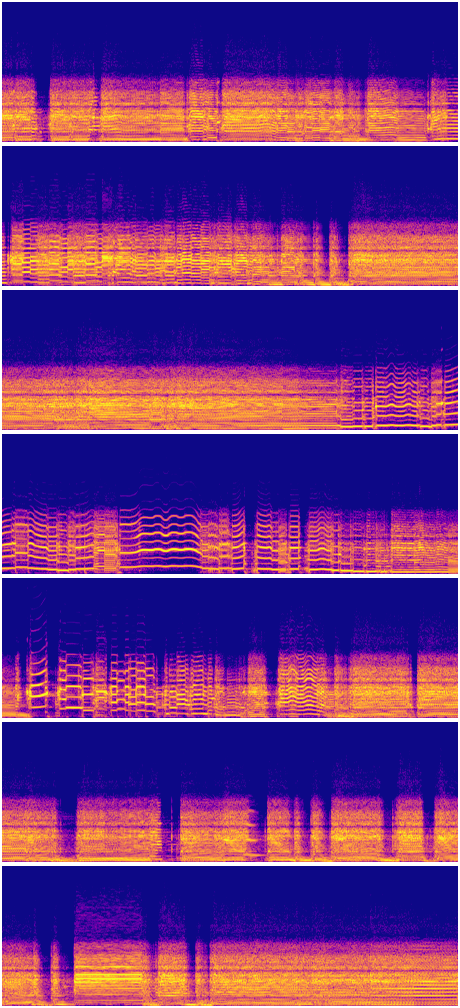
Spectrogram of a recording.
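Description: Les Paul-style electric guitar played through an Electro-Harmonix OD Glove overdrive pedal with its gain turned up, into a Marshall amp: distorted rock riffs, with a lead passage of string bends and wide vibrato about halfway through.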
